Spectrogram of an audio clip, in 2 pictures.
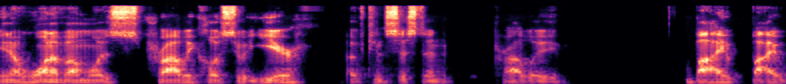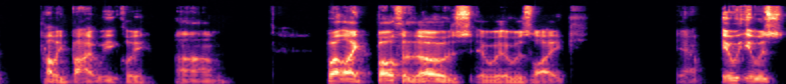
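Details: Adult man who has stuttered since about age four or five, with speech therapy in early years and through his teenage and early adult life; hesitations and filler words; stuttering.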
